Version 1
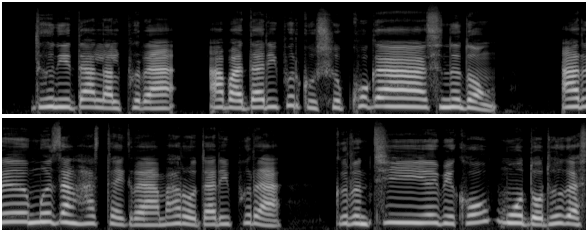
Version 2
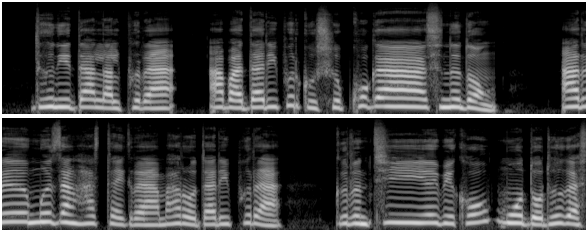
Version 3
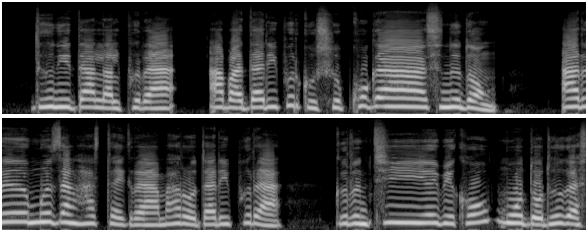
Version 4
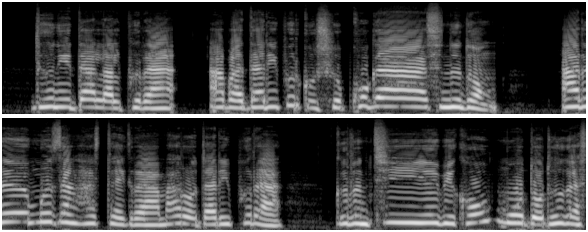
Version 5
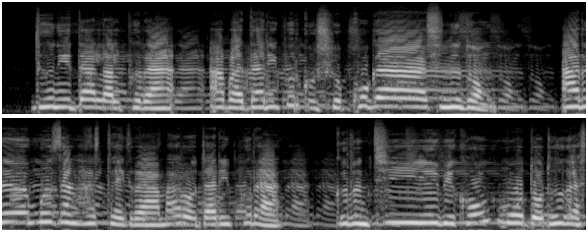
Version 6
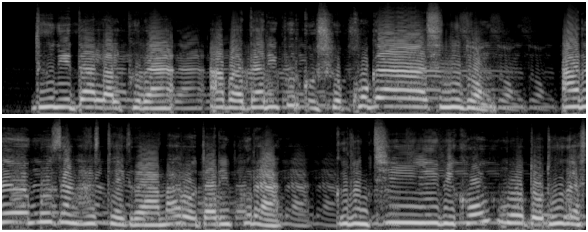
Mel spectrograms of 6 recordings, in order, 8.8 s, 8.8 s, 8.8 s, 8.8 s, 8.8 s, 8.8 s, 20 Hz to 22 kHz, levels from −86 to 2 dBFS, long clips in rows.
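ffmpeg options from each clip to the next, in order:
ffmpeg -i in.wav -af "equalizer=frequency=160:width=1.8:gain=9.5,volume=6.5dB" out.wav
ffmpeg -i in.wav -af "asoftclip=type=tanh:threshold=-12dB" out.wav
ffmpeg -i in.wav -filter_complex "[0:a]asplit=2[link_01][link_02];[link_02]adelay=3.7,afreqshift=-1.2[link_03];[link_01][link_03]amix=inputs=2:normalize=1,volume=7dB" out.wav
ffmpeg -i in.wav -af "aecho=1:1:233|466|699:0.133|0.0547|0.0224,volume=-2dB" out.wav
ffmpeg -i in.wav -af "aeval=exprs='(tanh(7.08*val(0)+0.2)-tanh(0.2))/7.08':channel_layout=same" out.wav

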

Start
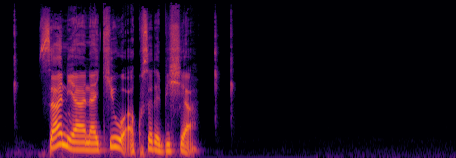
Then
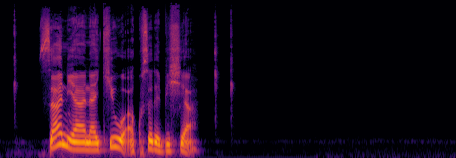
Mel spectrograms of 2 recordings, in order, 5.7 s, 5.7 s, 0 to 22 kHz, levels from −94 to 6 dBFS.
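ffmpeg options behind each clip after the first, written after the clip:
ffmpeg -i in.wav -af "equalizer=frequency=310:width=3.2:gain=15,volume=-5.5dB" out.wav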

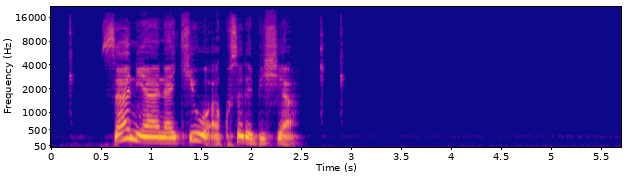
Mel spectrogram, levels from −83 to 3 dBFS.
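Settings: ffmpeg -i in.wav -af "aecho=1:1:3.1:0.78,volume=4.5dB" out.wav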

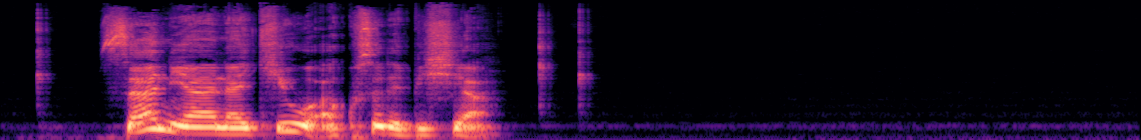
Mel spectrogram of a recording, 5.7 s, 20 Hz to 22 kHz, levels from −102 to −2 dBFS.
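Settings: ffmpeg -i in.wav -af "aecho=1:1:15|43:0.355|0.15,volume=-1dB" out.wav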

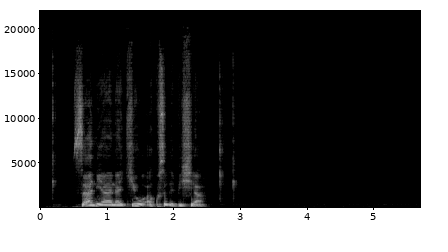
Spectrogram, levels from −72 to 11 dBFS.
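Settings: ffmpeg -i in.wav -af "acompressor=threshold=-19dB:ratio=16,volume=5dB" out.wav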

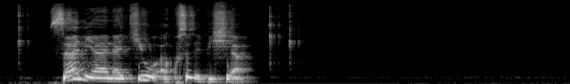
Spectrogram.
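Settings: ffmpeg -i in.wav -af "aecho=1:1:88:0.15,volume=4.5dB" out.wav

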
